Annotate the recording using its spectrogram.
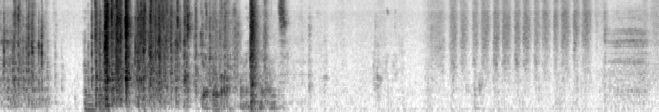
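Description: Paper tissue crinkles and rustles in hands.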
